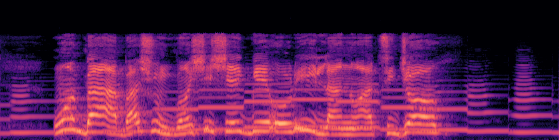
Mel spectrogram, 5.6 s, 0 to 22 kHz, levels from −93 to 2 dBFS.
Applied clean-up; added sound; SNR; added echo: none; Wind instrument, woodwind instrument; 12 dB; none.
